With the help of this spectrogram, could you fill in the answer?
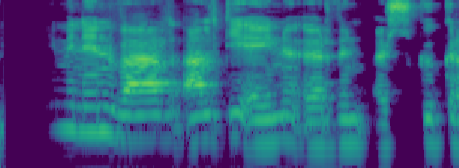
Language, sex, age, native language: Icelandic, male, 40-49, German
